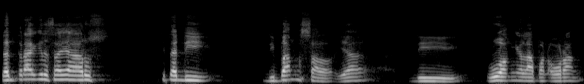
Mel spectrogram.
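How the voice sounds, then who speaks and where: A middle-aged male pastor preaching a sermon, telling a personal story with emotion and often addressing the congregation, swinging from loud to hushed. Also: high voice, steady tone, measured pace, dry recording.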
